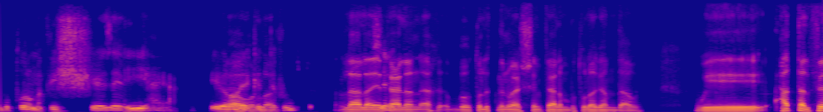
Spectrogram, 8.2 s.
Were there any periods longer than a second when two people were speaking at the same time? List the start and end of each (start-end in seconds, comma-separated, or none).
none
